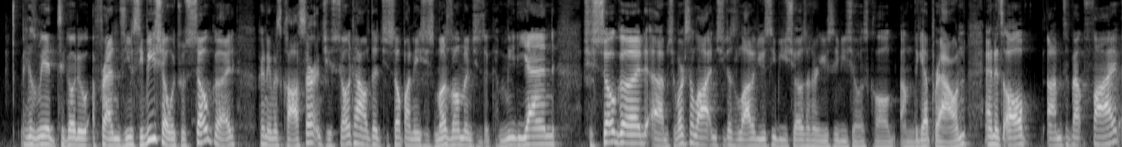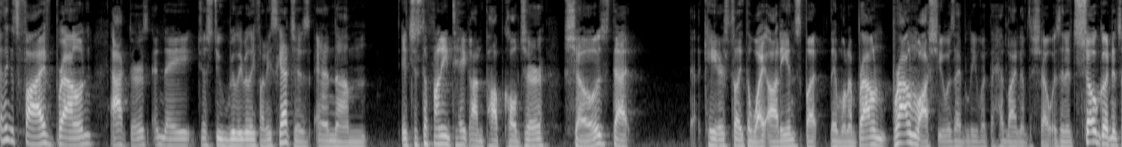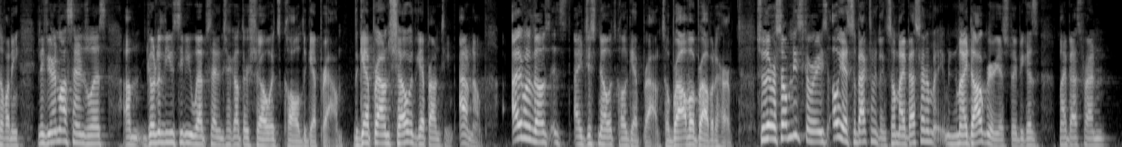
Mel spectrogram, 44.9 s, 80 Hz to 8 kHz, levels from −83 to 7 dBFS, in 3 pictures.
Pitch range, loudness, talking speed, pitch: 115-160 Hz, -18 LUFS, 265 wpm, 135 Hz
